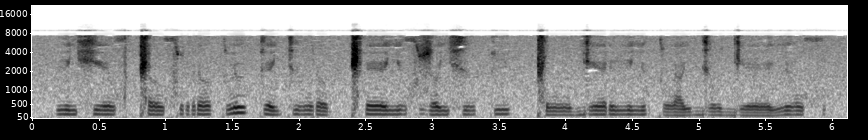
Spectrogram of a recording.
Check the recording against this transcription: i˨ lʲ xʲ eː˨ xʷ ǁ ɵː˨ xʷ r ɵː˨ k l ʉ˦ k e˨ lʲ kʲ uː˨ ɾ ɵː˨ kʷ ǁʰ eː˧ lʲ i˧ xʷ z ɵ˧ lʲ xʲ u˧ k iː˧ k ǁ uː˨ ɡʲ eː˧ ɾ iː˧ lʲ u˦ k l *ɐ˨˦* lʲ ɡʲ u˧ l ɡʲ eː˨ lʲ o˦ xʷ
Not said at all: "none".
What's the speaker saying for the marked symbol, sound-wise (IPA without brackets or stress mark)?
ɐ˨˦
